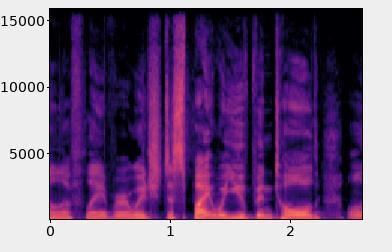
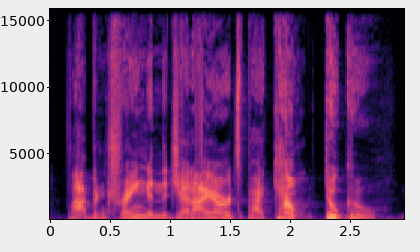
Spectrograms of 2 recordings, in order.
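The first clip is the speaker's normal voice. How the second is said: put-on villain character voice; 4 dB louder than usual. Speaker shows off an impression during Star Wars chat: General Grievous impression. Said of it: "That was my General Grievous impression".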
